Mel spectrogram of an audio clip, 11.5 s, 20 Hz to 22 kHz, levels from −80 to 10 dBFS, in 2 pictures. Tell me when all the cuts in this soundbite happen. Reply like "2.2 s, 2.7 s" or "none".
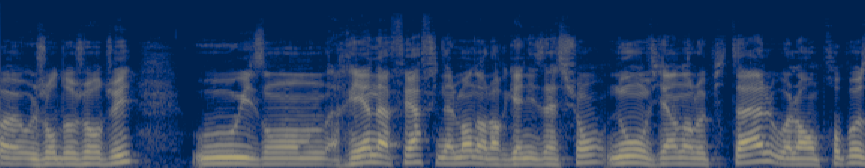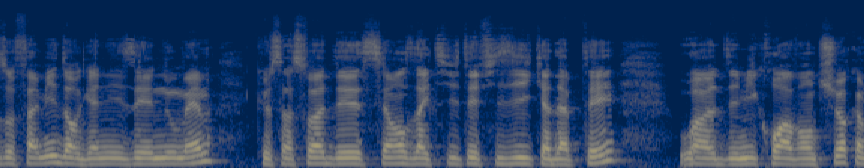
10.4 s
